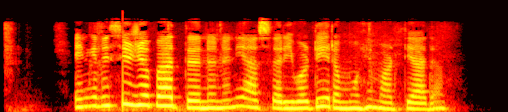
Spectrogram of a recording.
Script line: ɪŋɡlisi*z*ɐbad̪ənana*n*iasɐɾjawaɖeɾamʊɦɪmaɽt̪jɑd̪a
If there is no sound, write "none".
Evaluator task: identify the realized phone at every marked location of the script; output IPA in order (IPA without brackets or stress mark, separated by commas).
ʒ, n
